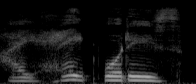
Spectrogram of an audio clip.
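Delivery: slow bitter whisper. Acted. Neglected dog whispering his grudge, slow. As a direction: hiss the line under your breath.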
